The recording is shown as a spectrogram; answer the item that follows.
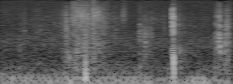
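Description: A softball pitch on a dirt field: a short scuff of the pitcher's stride on the dirt, then a single sharp smack near the end as the softball lands in the catcher's mitt, over a steady low rumble.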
